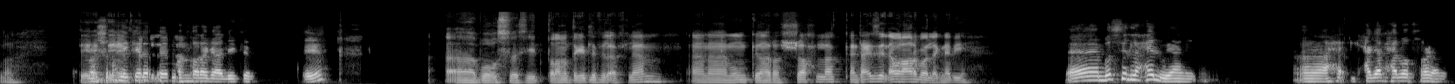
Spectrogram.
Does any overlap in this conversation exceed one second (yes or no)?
yes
